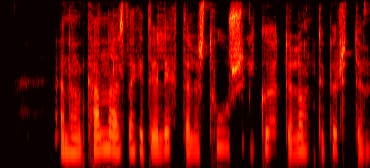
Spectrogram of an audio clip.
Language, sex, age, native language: Icelandic, female, 40-49, Icelandic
